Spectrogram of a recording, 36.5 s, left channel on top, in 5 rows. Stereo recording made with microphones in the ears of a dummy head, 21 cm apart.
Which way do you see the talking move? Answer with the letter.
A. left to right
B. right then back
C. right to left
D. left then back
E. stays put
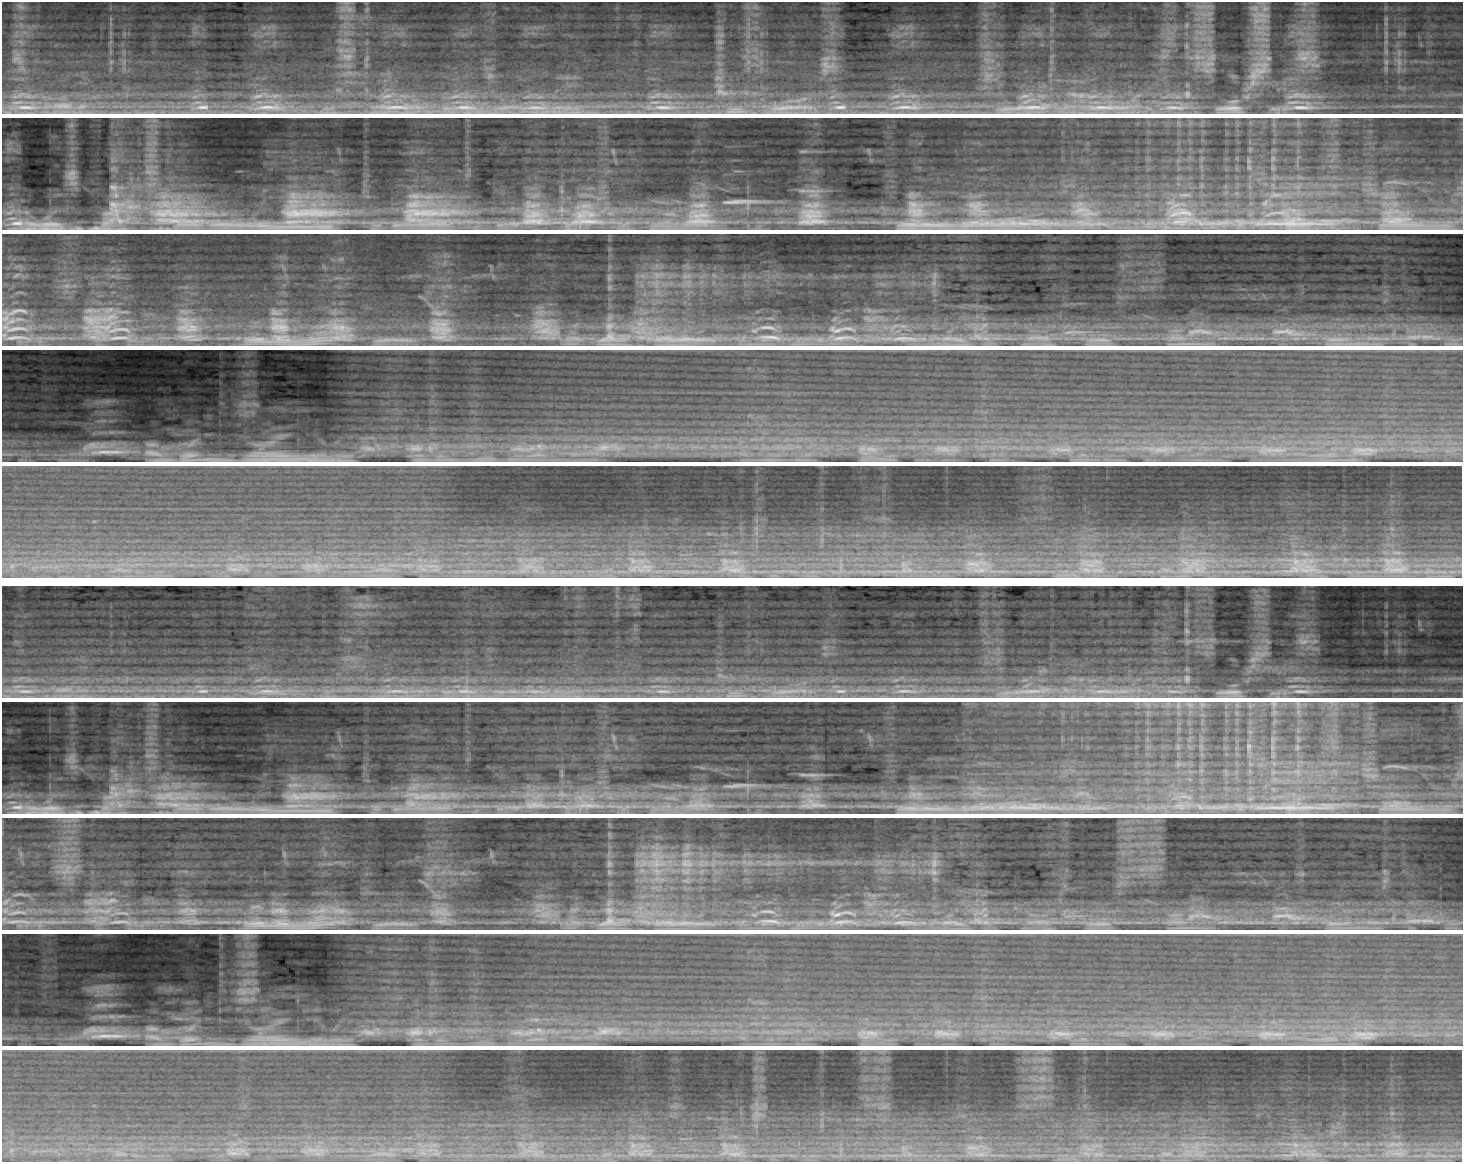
A.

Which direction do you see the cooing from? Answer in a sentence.
In this clip you hear the cooing on the right.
